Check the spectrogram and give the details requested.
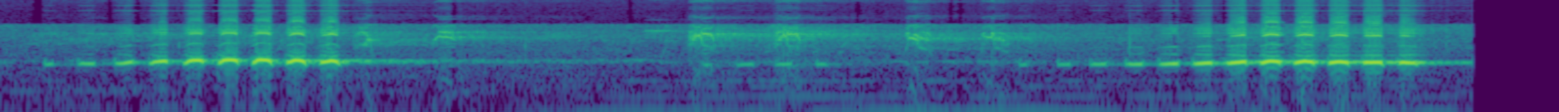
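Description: Boreal Owl: two quick runs of about ten soft, even whistled hoots, roughly eight a second. Quieter voices fill the gap between the runs.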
